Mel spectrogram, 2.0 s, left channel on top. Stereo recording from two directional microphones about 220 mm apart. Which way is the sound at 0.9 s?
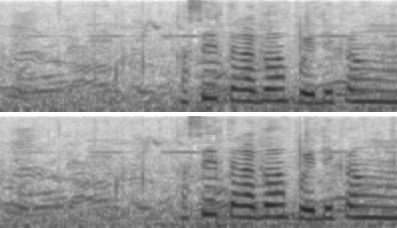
Centre (ahead or behind).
